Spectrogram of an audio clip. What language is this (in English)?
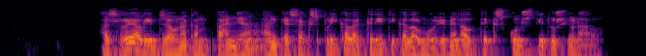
Catalan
